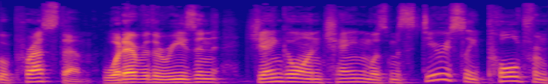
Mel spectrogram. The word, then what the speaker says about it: Django: Django The D is silent.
